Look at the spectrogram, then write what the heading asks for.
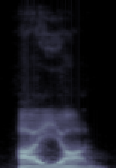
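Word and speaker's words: αἰών: a aspiration so high this is just to indicate that you don't have to use aspiration you should not aspirate so just pronounce it normally as a regular I ion ion which means like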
